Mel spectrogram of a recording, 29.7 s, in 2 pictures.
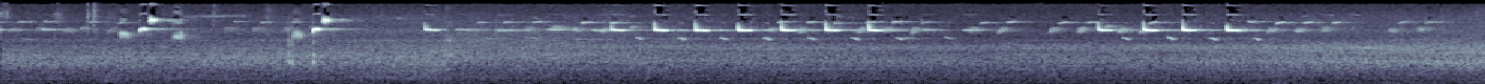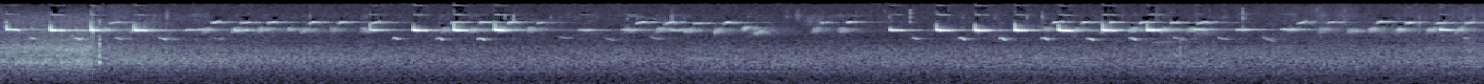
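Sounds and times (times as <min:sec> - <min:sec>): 
great tit two-note song: 0:00.0 - 0:03.6, 0:04.2 - 0:14.3, 0:14.9 - 0:29.6.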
